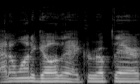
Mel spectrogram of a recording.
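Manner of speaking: ordinary talk, nothing marked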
